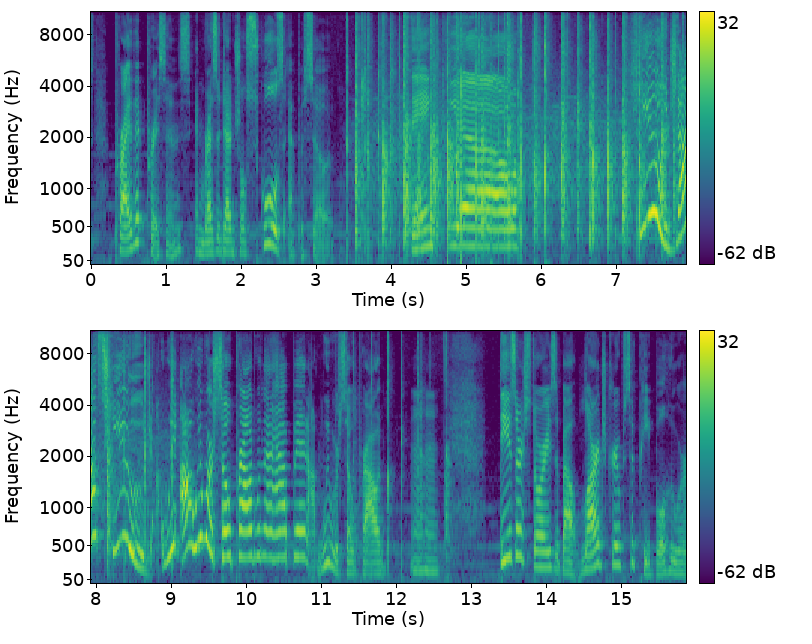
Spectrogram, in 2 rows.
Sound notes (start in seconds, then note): 3.4 hand claps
